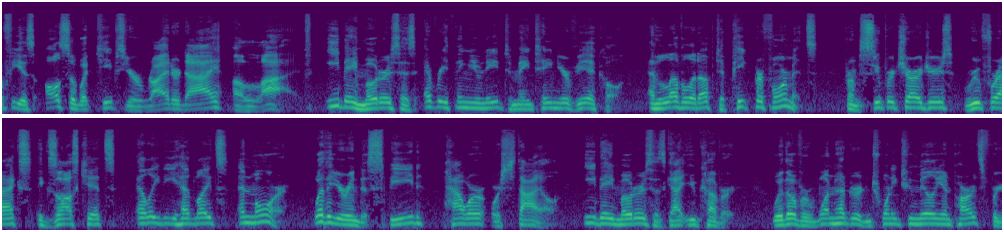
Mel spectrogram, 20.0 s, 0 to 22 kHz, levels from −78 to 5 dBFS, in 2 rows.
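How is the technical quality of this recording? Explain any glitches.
The recording has one glitch, near the start. Speech cut by the noise suppressor, 0.87 to 1.47 s, just after "is also": the suppressor mistook quiet parts of the speech for background and turned them down with it, by about 11 dB at the deepest. Around 150 ms in all sounds swallowed and faint. The room noise sits about 23 dB below the speech and belongs to the recording itself.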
